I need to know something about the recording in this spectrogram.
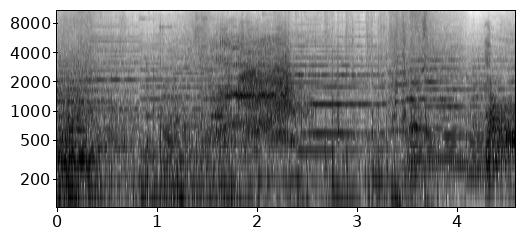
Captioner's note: roars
